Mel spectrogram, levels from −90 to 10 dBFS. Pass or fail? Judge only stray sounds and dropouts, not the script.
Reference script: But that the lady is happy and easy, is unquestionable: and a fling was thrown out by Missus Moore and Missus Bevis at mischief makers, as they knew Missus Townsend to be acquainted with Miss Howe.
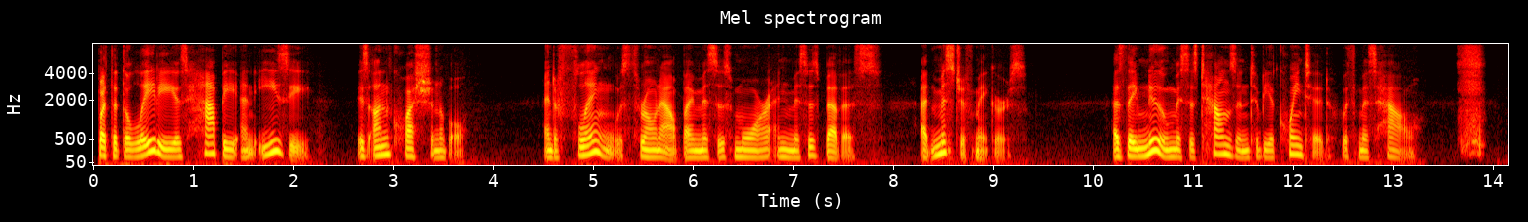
fail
